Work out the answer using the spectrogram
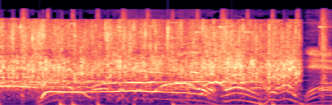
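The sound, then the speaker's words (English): A canned audience-applause sound effect: a loud, steady wash of clapping with voices talking over it, cut off abruptly near the end. “Look, I got a new sound clip. You hear that? Yeah, we got an audience, guys.”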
